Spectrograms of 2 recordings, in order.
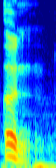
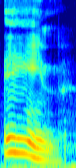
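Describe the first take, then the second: First: The word is said unstressed, with a weak vowel. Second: The word is said stressed, with a full vowel. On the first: It is the article meaning a. "as an unstressed E" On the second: It means the number one. "Then it is pronounced as één"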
